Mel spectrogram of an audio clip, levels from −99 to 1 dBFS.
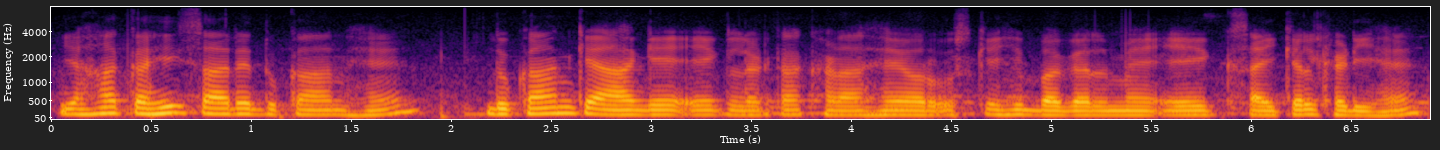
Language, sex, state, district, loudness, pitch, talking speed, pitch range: Hindi, male, Arunachal Pradesh, Lower Dibang Valley, -17 LUFS, 125 Hz, 185 wpm, 120-145 Hz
